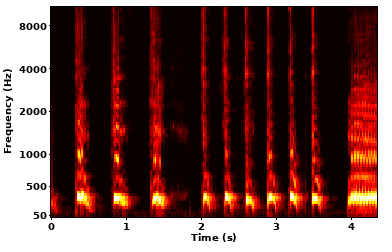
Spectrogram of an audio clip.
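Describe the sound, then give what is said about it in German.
A voice imitates machine gun, Uzi and bazooka fire with nine short, throaty bursts in a quick rhythm, then ends on a longer, harsher buzzing blast. “Was ist denn das für eine Gun, Alter? Das sind zwei gewesen. Machine Gun, Uzi, ein 3 eigentlich und so eine Bazooka.”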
